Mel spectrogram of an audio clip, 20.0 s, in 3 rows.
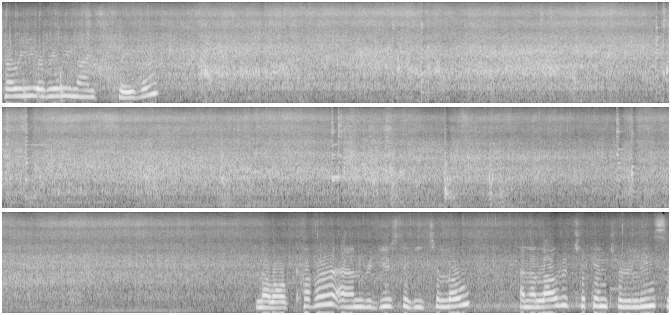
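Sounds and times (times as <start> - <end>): chicken sizzling in a pot: 0.0 - 20.0.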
